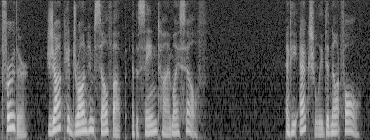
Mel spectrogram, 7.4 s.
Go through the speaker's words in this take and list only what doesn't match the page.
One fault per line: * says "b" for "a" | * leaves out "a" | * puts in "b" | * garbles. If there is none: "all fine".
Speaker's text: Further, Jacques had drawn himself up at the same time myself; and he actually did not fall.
all fine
